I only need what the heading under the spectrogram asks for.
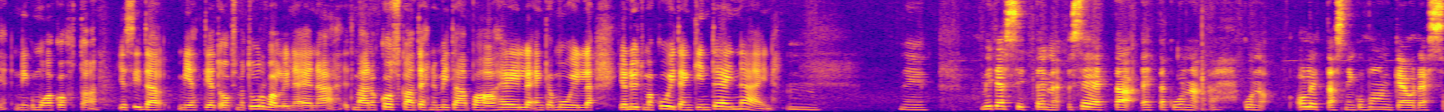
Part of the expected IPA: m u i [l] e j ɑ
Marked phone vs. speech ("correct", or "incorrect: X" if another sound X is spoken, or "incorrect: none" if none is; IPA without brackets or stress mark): incorrect: lː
